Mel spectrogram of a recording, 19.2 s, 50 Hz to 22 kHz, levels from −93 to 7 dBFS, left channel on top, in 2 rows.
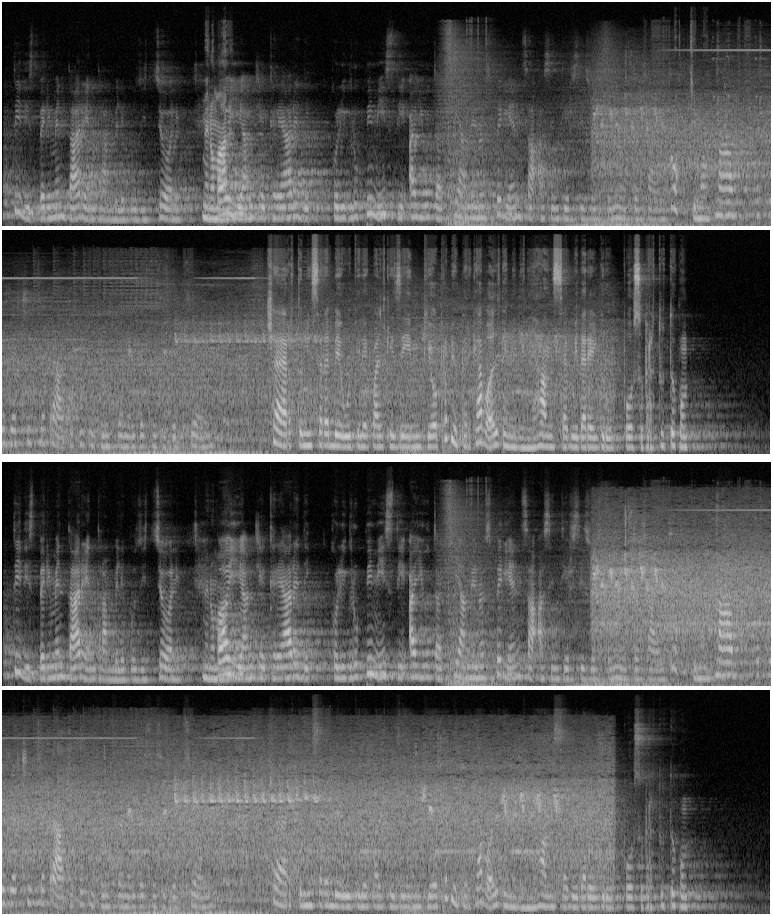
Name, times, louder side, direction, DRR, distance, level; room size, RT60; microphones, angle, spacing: voice 1, 0.0-3.8 4.1-8.3 8.9-12.3, right 2 dB, 45° right, 9 dB, 1.4 m, -26 dB
voice 2, 2.5-2.9 8.3-8.9 12.9-18.2, left 4 dB, 90° left, 14 dB, 0.8 m, -23 dB
sound 1, 5.4-13.7 14.4-15.2, equal, ahead, 2.3 m, -34 dB
sound 2, 7.3-17.3, right 8 dB, 70° right, 0.8 m, -26 dB
19.5 x 16.5 x 9.9 m, 2.1 s
head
